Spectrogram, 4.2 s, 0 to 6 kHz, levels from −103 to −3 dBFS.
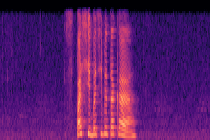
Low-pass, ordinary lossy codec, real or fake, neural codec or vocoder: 5.4 kHz; none; real; none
